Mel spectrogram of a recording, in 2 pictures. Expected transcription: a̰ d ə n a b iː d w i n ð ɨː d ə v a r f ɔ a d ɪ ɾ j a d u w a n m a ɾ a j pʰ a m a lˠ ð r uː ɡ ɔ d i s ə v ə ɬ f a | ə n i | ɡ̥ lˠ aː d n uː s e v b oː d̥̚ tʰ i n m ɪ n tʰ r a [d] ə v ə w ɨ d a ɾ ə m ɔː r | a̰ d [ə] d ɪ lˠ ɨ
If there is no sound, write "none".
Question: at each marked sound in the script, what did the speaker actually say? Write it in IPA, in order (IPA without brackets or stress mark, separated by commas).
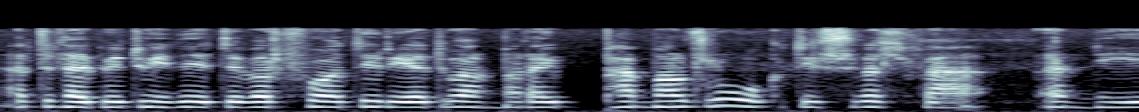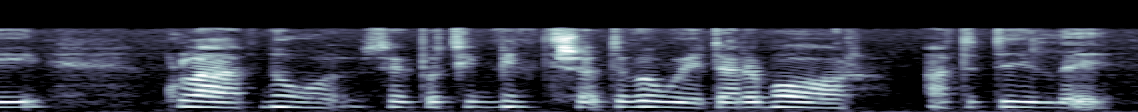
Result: d, ə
